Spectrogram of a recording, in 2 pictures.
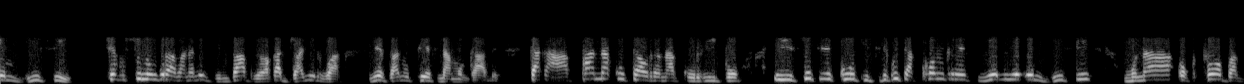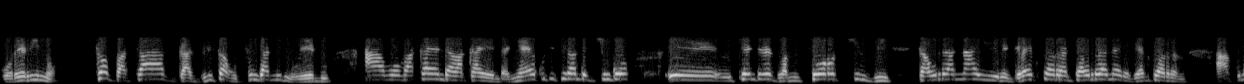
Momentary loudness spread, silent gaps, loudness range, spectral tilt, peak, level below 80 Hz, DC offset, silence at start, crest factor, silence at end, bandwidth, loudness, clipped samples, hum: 8 LU; none; 2 LU; -5 dB/octave; -6 dBFS; -86 dBFS; under 0.1%; 0 s; 20 dB; 0 s; 3.7 kHz; -25 LUFS; under 0.1%; none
